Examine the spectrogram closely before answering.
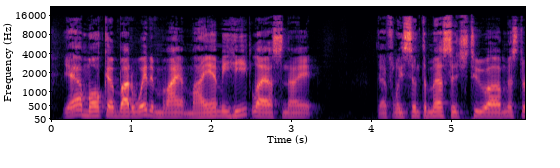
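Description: An American-accented man speaks at a fairly high pitch and a fairly slow pace. His intonation is monotone and flat. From Minnesota. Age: 40s. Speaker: sports talk radio host. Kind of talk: casual live sports talk show.

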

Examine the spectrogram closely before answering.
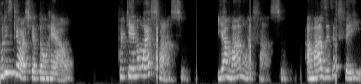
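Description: A woman speaks at a high pitch in an animated tone with lively intonation and a strong Goiás accent. Her pace is fairly slow, broken by long, frequent pauses. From Goiás, Brazil. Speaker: psychologist and novelist. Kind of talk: casual chat. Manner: talkative, animated.

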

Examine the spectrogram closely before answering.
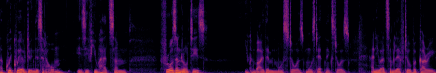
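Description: Somewhat breathy, the voice runs at a fairly quick pace with long, frequent pauses and ordinary pitch variation, on a very clean recording with a silent background. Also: man, medium pitch for a man. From India. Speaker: chef and cookbook author. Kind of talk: casual interview giving cooking tips.

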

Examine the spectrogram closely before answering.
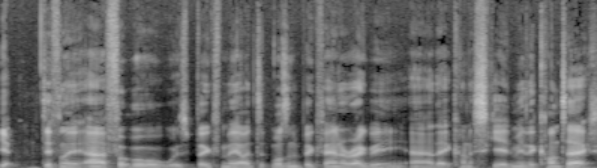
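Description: A man talks at a very fast pace with a New Zealand accent. He leaves hardly any pauses. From New Zealand, rural Hamilton (Waikato). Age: 20s. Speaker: national team hockey captain. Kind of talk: interview. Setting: studio.

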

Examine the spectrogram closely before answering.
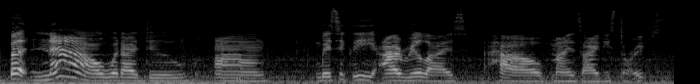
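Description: A woman speaks very slowly while background noise is clearly audible. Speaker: guest discussing anxiety. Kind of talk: casual chat. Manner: stumbles over words.

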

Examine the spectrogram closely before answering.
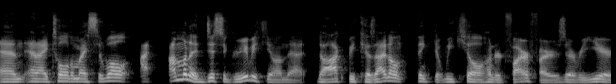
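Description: Against a quiet background, a man of medium pitch speaks at a very fast pace with hardly any pauses. His pitch varies in an ordinary way. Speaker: fire battalion chief. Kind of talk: interview.

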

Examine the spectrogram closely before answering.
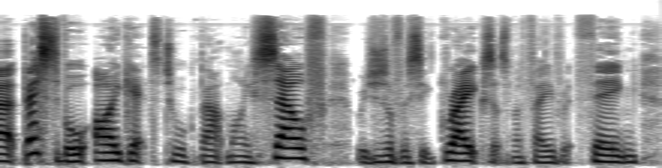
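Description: Speaking very fast with very wide pitch swings, a woman with a British accent comes through a very clean recording with a silent background and a dry, close sound with no echo. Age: 40s. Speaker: comedian and podcast host. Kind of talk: casual chat.

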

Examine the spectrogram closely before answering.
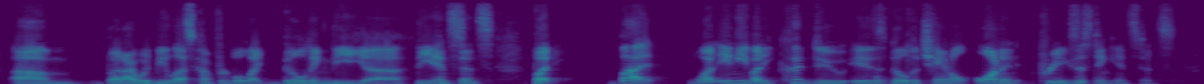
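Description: A man speaks with an American accent at a moderate pace. His pitch is medium, with ordinary variation. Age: 30s. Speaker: political YouTuber. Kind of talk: casual interview.

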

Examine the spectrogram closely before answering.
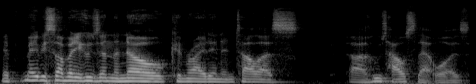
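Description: This is an unremarkable speaking voice with an American accent. It moves at a moderate pace with lively intonation. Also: man. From Chicago suburbs. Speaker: podcast co-host. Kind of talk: casual interview chat.

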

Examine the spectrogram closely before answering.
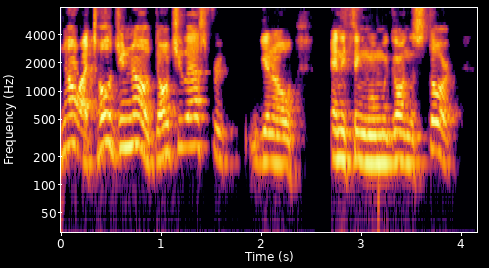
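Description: The speaker is a man. His intonation is lively. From Pennsylvania, US. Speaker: English teacher and father. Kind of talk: casual interview chat.

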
